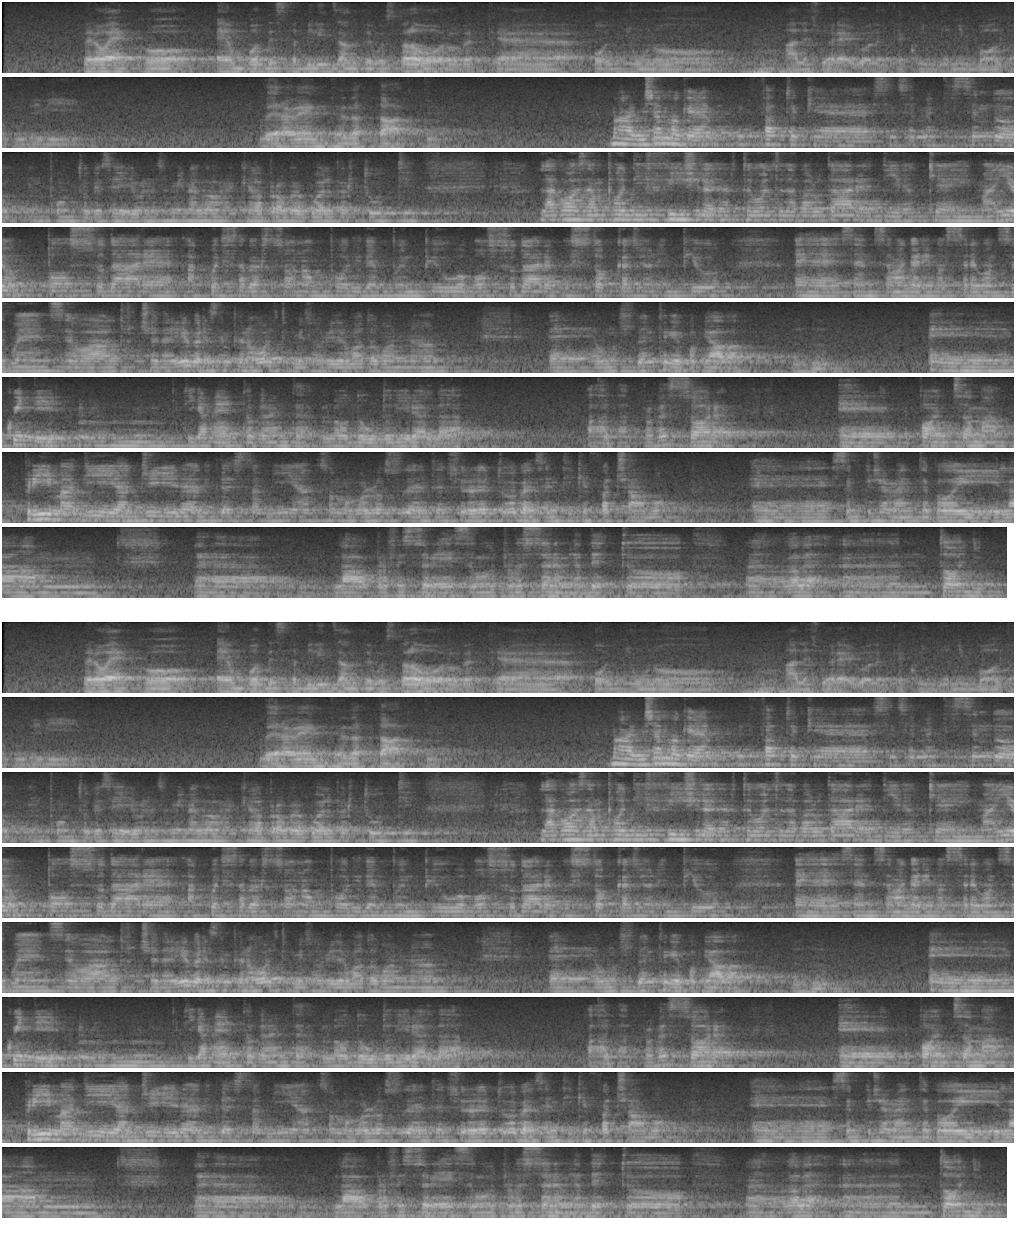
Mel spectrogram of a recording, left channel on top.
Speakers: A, on the right; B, on the left.
A: Però ecco, è un po' destabilizzante questo lavoro perché ognuno ha le sue regole e quindi ogni volta tu devi Veramente adattarti.
B: Ma diciamo che il fatto è che essenzialmente, essendo appunto che sei un esaminatore e che la prova è uguale per tutti, la cosa un po' difficile certe volte da valutare è dire, ok, ma io posso dare a questa persona un po' di tempo in più o posso dare quest'occasione in più eh, senza magari passare conseguenze o altro, eccetera. Io, per esempio, una volta mi sono ritrovato con eh, uno studente che copiava.
A: Mhm.
B: E quindi mh, praticamente ovviamente l'ho dovuto dire al, al
A: Cioè,
B: professore e poi insomma prima di agire di testa mia insomma con lo studente ci ho detto vabbè senti che facciamo? E semplicemente poi la, mh, eh, la professoressa, comunque il professore mi ha detto, eh, vabbè, ehm, togli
